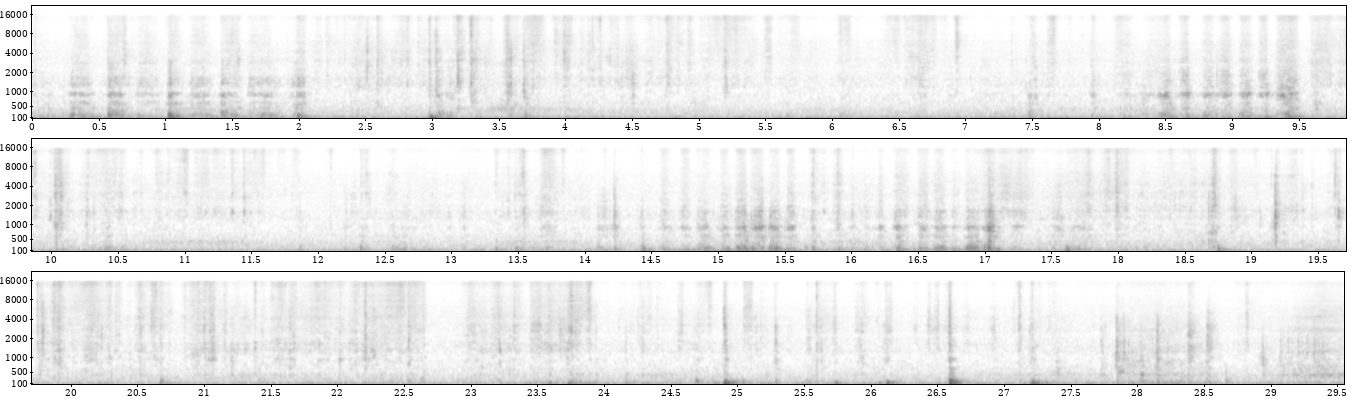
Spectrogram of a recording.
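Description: Soft paper rustling and crinkling as fingers fold and press the legs and body of an origami spider, with a few sharper ticks toward the end.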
